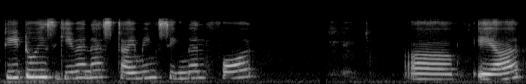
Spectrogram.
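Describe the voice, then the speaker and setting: A woman lecturer, explaining a technical topic step by step, often repeating phrases and pausing on fillers. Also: sits high, a little hiss or hum, low-quality recording. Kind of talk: classroom lecture.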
